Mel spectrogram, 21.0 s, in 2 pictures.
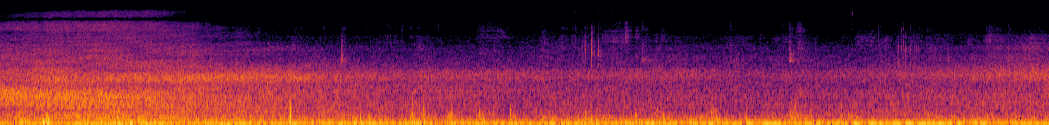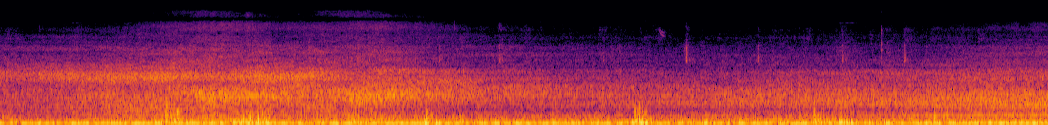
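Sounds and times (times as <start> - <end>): freight train wheels rumbling: 0.0 - 20.9
rushing sound: 9.2 - 20.9.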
